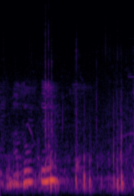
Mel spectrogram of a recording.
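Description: A horse galloping on turf: a quick, irregular run of hoof thuds, plainest in the second half, with a voice over the first half.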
